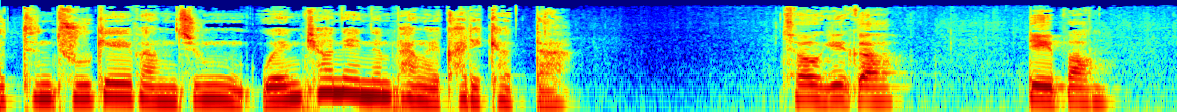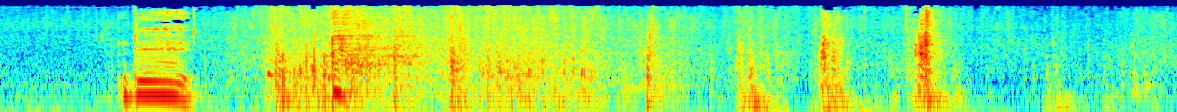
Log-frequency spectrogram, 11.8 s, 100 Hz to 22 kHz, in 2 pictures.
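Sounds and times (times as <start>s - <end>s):
speech: 0.0s - 2.9s, 3.9s - 5.6s, 6.5s - 7.7s
room door being opened with handle and frame rattling: 9.6s - 11.5s.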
